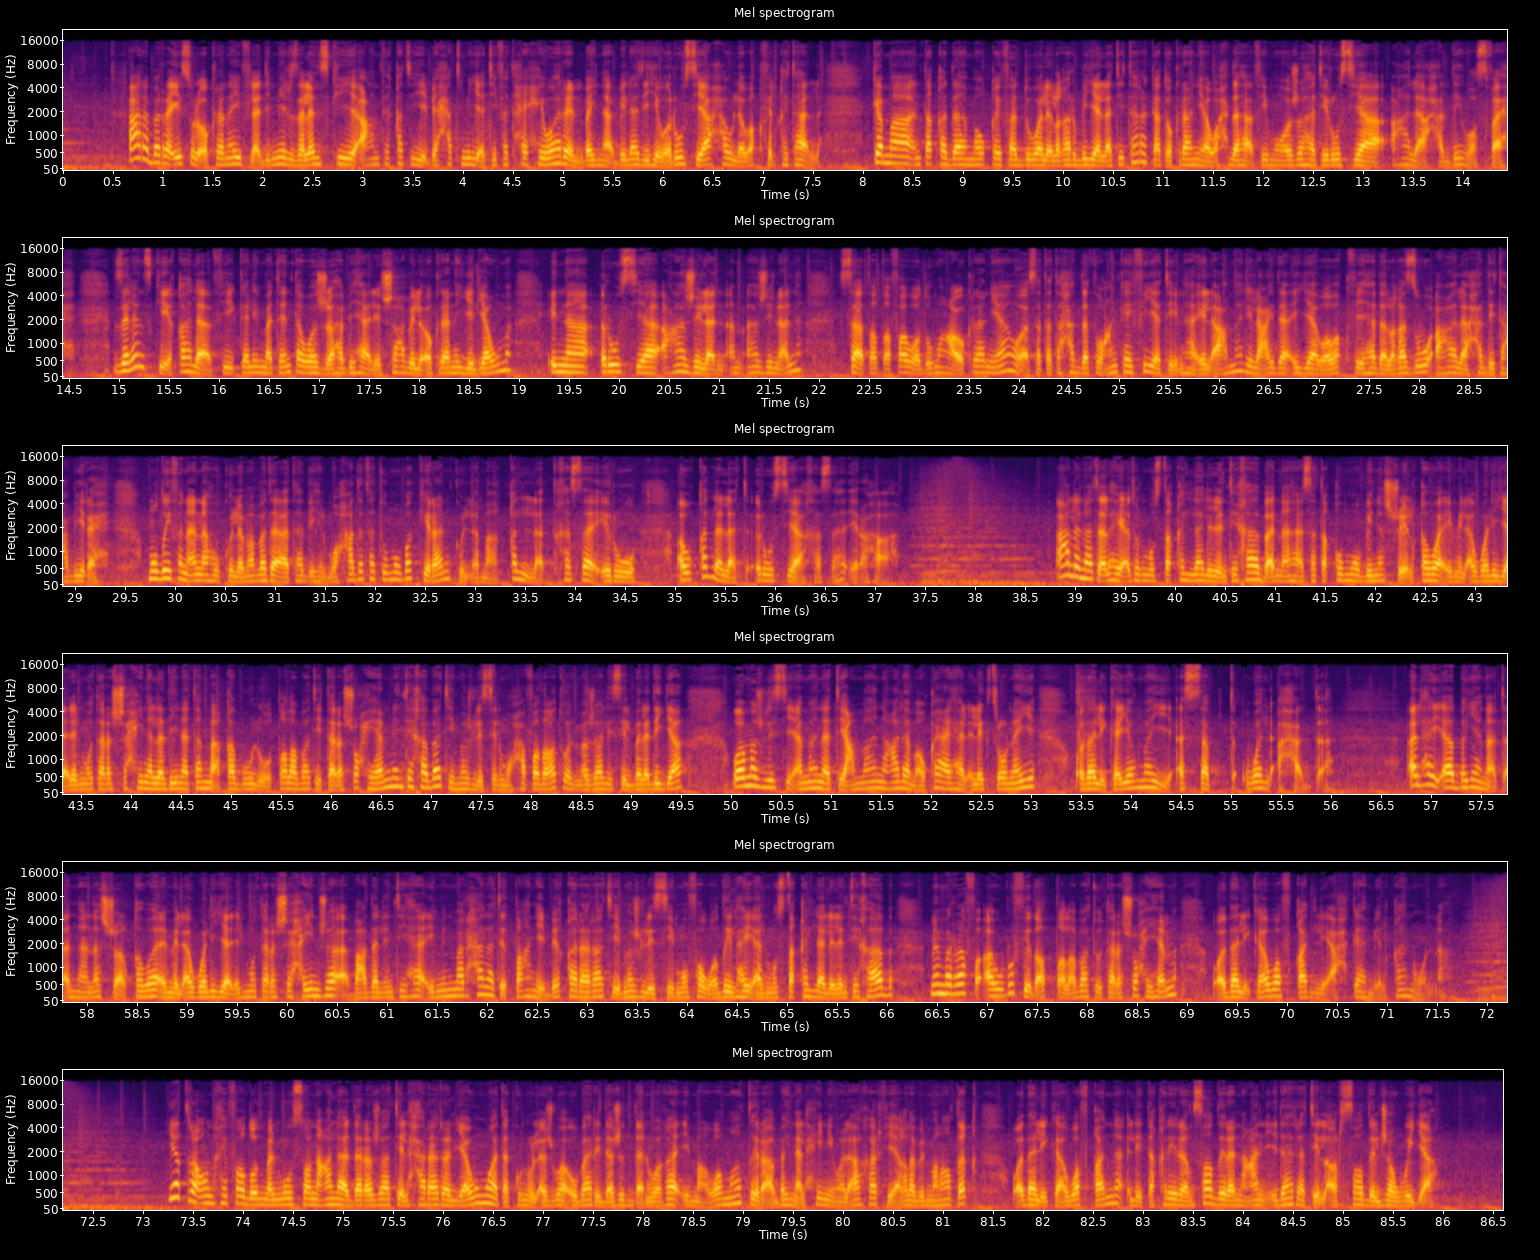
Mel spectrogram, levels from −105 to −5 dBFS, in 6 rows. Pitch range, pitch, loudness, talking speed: 145-180 Hz, 160 Hz, -21 LUFS, 110 wpm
